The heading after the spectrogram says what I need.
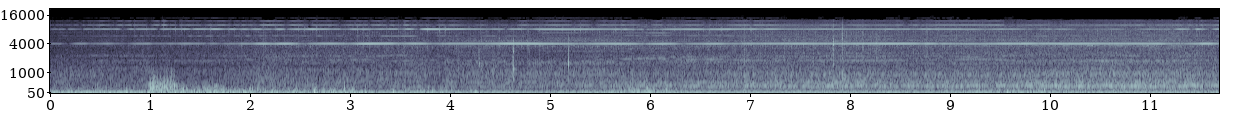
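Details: TL running with a steady, piercing high-pitched ringing tone over a low rumble; the source of the noise is unidentified.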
